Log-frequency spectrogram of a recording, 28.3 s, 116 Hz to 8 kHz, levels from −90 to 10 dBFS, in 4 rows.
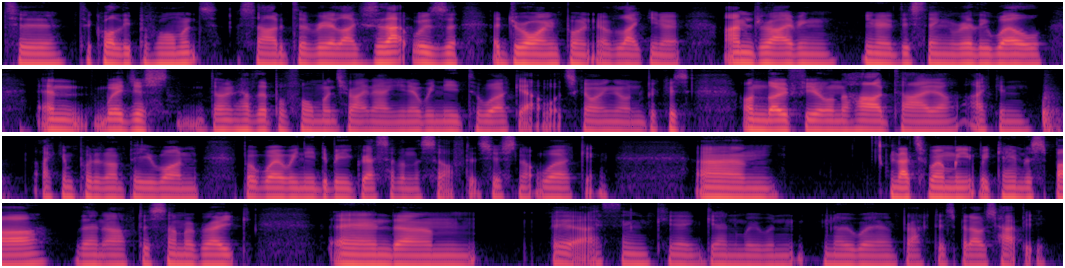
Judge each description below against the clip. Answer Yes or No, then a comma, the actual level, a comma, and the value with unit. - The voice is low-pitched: Yes, low, 125 Hz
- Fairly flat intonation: Yes, narrow, 1.3 semitones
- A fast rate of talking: Yes, fast, 220 wpm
